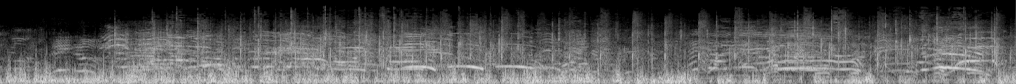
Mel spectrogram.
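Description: Several people at a youth baseball game shouting and cheering at once, voices overlapping and rising and falling, as a batted ball is run out to first base.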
